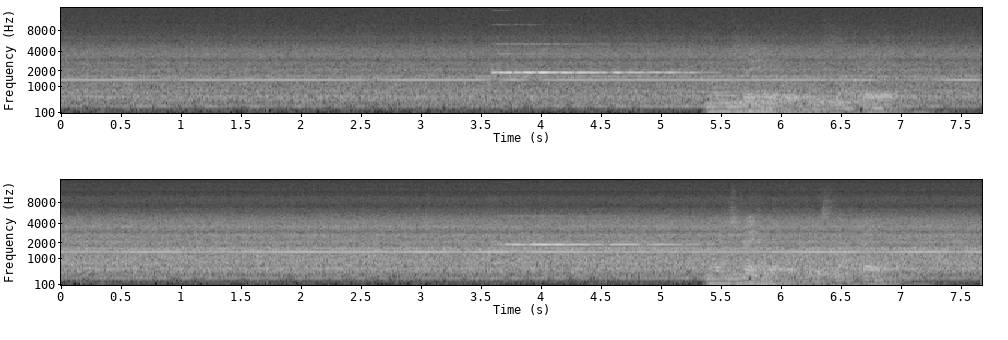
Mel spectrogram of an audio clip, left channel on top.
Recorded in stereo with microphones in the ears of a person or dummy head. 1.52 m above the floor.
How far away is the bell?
About 10 m.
